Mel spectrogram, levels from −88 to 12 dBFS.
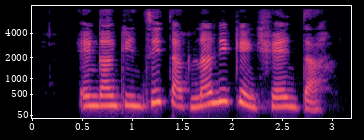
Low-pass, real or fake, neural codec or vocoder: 7.2 kHz; real; none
